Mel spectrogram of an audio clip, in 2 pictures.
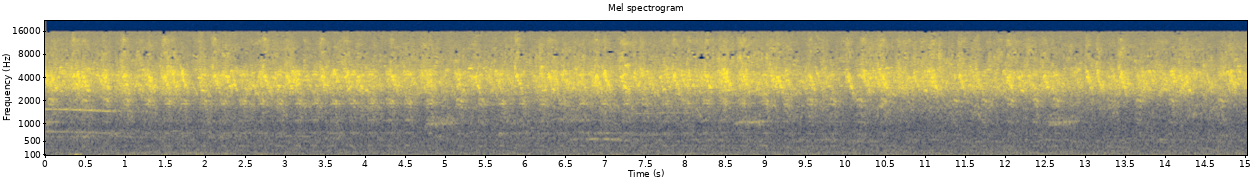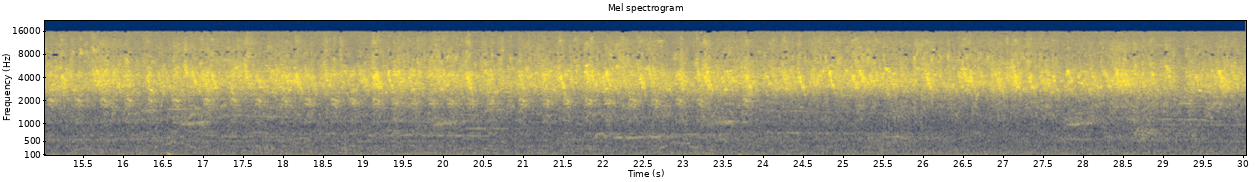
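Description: Farmyard ambience: hens clucking every few seconds and small birds chirping over a steady high-pitched buzz.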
